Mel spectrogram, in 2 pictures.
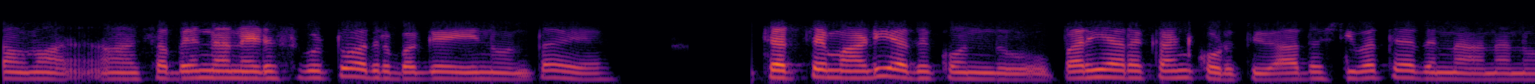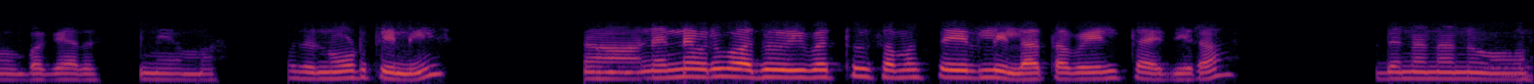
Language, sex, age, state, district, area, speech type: Kannada, female, 30-45, Karnataka, Chikkaballapur, urban, conversation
